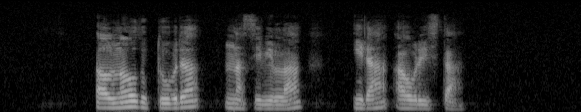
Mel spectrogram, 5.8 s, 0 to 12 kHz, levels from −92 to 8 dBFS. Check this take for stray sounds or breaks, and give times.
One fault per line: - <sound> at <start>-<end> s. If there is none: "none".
none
